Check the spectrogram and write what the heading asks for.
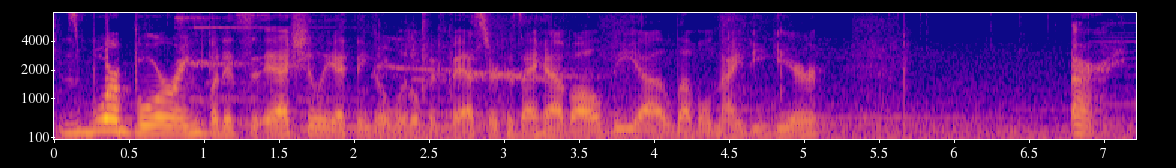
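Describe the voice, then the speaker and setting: A woman's voice: low-pitched, moderate pace, vocal fry, over music. A woman doing casual gameplay commentary while sick with a congested chest, blunt and grumbling, with casual swearing. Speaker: game streamer.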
